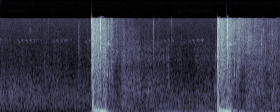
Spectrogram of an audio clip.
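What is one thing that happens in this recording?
A gun fires two sharp, loud shots.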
